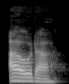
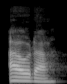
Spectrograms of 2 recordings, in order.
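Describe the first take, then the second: No difference in how they are said.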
